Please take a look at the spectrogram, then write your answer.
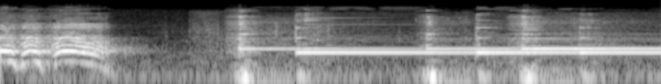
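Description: A doorbell rings with a steady, ringing mid-pitched tone that holds for a couple of seconds, punctuated by several sharp strikes, following a brief warbling sound at the start.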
